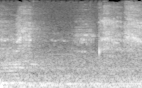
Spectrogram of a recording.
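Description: Harsh bird squawks come in a few short bursts, faint and rough over a steady low hum, with gaps between the calls.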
